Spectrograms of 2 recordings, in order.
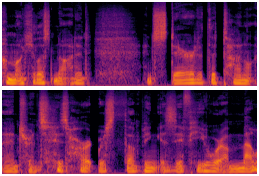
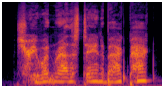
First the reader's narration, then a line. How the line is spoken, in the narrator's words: Ben whispered to him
